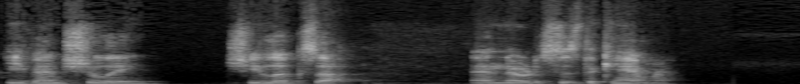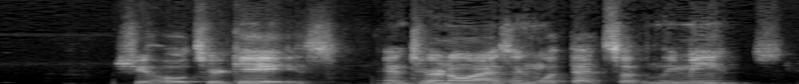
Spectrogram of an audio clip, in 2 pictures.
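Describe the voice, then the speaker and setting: A man's voice: on the low side, normal speed. A man reading out stage directions as scripted narration for a play reading.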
